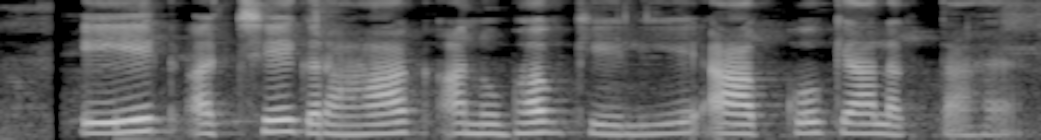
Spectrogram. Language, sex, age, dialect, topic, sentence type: Hindi, female, 41-45, Hindustani Malvi Khadi Boli, banking, question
